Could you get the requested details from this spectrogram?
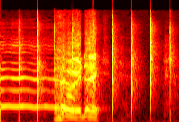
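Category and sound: crowd, hand clapping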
